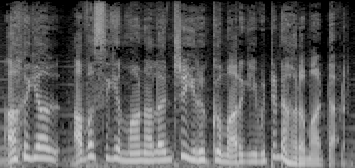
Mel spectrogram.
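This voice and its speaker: A young daughter who is calm and sure of herself and meets her angry father with firm, even answers, played by a man telling the story. The voice is pitched clearly higher than a man's usual range. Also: moderate pace, soft background music. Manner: firm, composed replies. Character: young woman, calm and self-assured daughter.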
